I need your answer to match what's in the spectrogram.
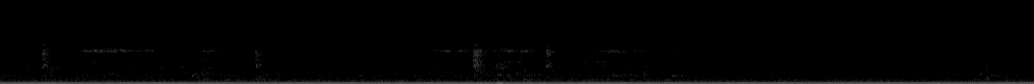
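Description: A dog snorts and whimpers, letting out several short, high-pitched whines in quick bursts over the first few seconds, fairly faint against a steady low hum, then fading to quiet.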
